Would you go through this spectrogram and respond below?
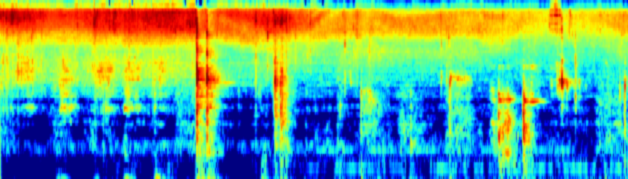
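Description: A utensil scrapes and stirs food in a hot pan, with a steady sizzle underneath and occasional sharp scraping strokes and clinks, and no voices.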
